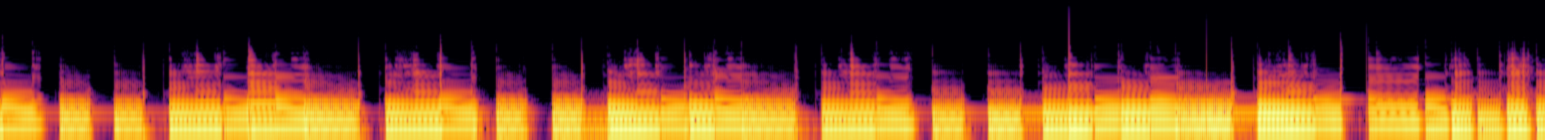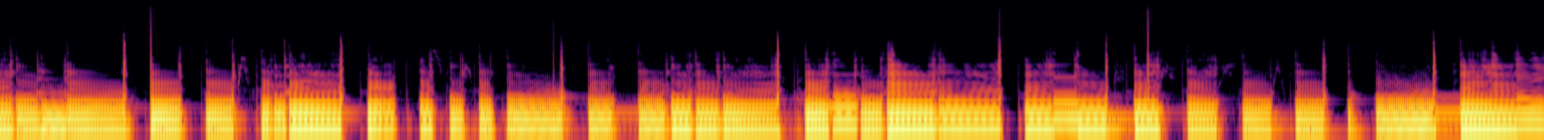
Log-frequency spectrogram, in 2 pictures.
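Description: G&L electric bass recorded direct (DI) playing a line of plucked notes with short gaps between them, heard through GarageBand's AU Multiband Compressor on its Analog preset. The compressor only lightly shaves off the note peaks.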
